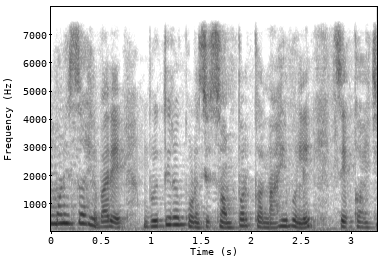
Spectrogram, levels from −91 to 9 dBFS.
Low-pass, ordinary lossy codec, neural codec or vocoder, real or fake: 7.2 kHz; none; vocoder, 22.05 kHz, 80 mel bands, WaveNeXt; fake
